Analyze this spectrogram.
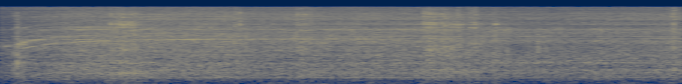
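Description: Electric hand mixer switched on and running steadily, its beaters whisking egg whites and sugar in a stainless steel bowl. The motor's whine rises in pitch as it comes up to speed at the start. The whites are being beaten toward stiff peaks for a meringue.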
